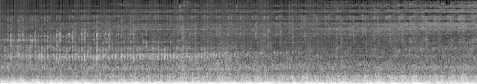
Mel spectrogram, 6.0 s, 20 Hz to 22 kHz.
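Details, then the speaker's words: 1954 Cadillac V8 on a borrowed 12 V battery, fluids unchecked: deep, even, fairly quiet rumble with no knocks or misses. Normal idle. "Sounds good. Sounds better than the 59 does. The 59 sounds pretty bad. This one's at least a little bit quieter."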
